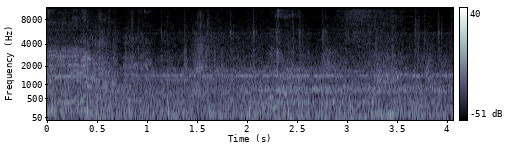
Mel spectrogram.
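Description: Footsteps scuff slowly on wet pavement.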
